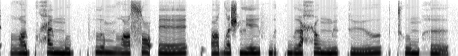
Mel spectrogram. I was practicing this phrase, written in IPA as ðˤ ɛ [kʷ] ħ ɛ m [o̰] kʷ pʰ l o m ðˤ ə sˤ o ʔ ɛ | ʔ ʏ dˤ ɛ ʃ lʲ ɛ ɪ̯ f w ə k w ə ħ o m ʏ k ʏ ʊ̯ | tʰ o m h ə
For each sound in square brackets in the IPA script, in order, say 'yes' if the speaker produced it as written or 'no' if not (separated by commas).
yes, no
